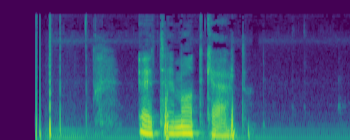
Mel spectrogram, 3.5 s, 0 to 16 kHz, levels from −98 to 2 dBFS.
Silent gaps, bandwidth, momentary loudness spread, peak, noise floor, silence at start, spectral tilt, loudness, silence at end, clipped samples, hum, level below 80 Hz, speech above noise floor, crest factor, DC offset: none; 11 kHz; 25 LU; -2 dBFS; -51 dBFS; 0.5 s; -8 dB/octave; -16 LUFS; 1.15 s; under 0.1%; 50 Hz at -40 dBFS; -32 dBFS; 37 dB; 16 dB; under 0.1%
